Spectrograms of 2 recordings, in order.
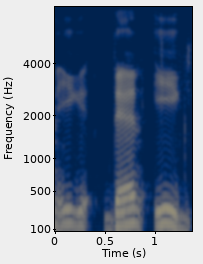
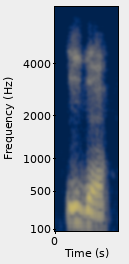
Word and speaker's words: Ige: So Kevin Aguilar, if Kevin Aguilar doesn't accept that fight, when are we seeing Dan Ige? How do you pronounce it again? Give me one more time. Ige.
